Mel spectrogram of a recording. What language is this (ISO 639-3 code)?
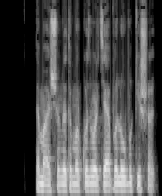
pus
